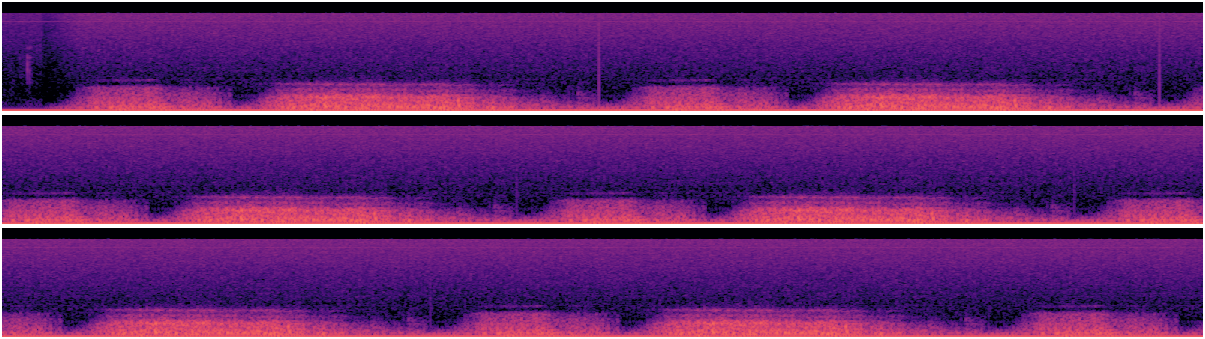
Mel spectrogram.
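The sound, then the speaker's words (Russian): Hollow, resonant amphoric breathing from a patient with a large left lung abscess: many loud breaths in a steady rhythm, short and longer phases alternating, each with a rough, whooshing tone. “Прослушайте амфорическое дыхание, записанное у больного с крупным абсцессом левого легкого.”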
